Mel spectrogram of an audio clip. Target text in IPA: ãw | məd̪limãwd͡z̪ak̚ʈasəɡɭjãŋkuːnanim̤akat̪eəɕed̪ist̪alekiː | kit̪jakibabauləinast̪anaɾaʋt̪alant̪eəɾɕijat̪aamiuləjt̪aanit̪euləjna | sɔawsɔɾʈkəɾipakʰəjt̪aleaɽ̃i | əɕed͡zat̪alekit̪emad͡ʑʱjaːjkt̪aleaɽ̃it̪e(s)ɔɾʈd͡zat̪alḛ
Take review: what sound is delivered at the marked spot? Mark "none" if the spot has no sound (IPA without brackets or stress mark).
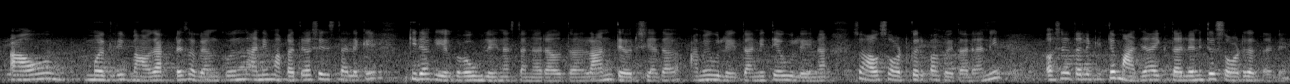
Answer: s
